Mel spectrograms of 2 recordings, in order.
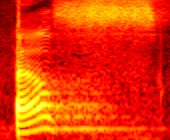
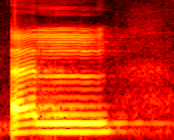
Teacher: الأول منهما رخو وهو الصاد والثاني منهما بيني وهو اللام فلا بد أن نميز بينهما في الزمن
